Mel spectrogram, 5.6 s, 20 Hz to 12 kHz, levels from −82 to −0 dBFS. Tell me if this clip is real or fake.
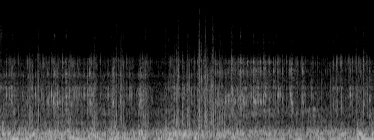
real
